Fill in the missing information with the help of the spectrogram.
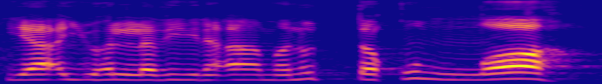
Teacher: even the qaf is mouthful and the whole word of Allah is also mouthful. But you're not making it fully mouthful.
